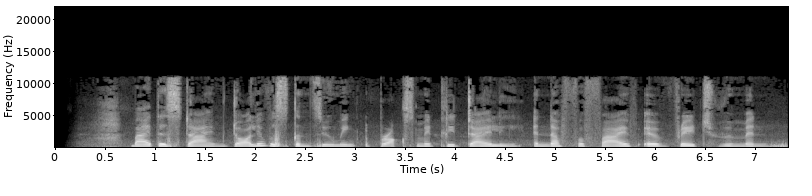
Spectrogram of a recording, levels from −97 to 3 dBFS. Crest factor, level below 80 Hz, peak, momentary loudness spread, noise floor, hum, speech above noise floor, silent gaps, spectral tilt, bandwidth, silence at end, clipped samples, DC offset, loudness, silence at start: 16 dB; -48 dBFS; -2 dBFS; 8 LU; -36 dBFS; none; 19 dB; none; -5 dB/octave; 11.5 kHz; 0 s; under 0.1%; under 0.1%; -17 LUFS; 0.4 s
